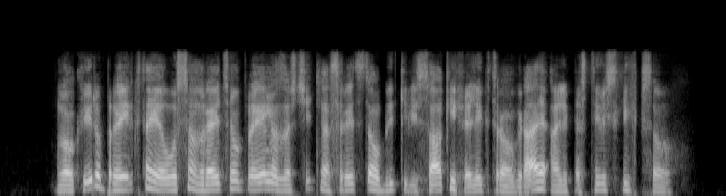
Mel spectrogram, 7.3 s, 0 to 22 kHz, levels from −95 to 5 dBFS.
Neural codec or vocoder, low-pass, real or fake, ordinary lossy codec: codec, 44.1 kHz, 2.6 kbps, DAC; 7.2 kHz; fake; none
